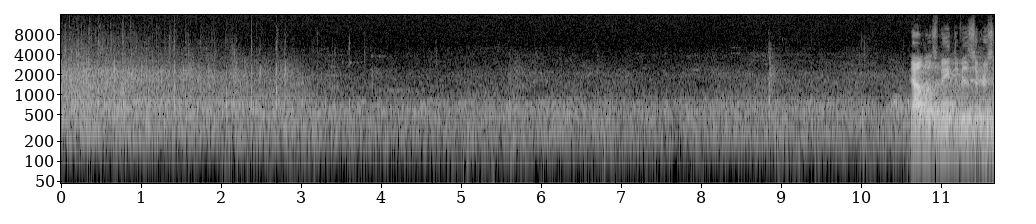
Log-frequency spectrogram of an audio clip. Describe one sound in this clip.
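A crowd murmurs quietly in a large echoing hall.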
